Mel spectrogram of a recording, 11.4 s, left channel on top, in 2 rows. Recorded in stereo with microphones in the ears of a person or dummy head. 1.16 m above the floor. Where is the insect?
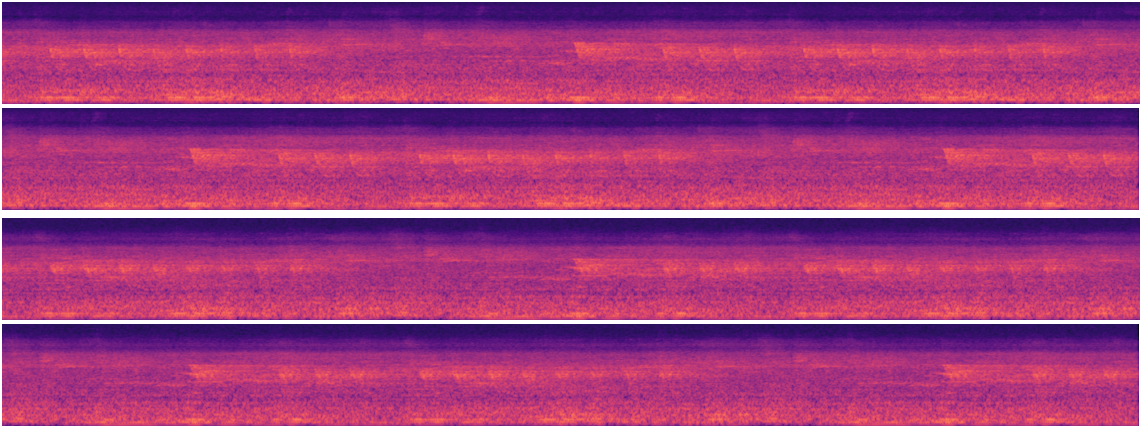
20° left (ahead or behind), 0.8 m.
